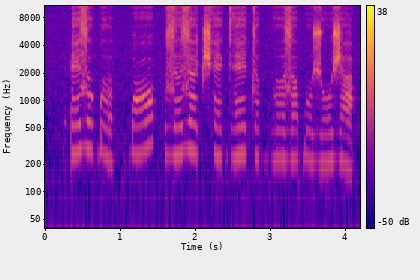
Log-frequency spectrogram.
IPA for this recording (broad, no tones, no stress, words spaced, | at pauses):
ʔɛzɤɓɤ | ɓɔ | zəzɜt͡ʃʰɛ ɡʱɛtə bʱɤzʌɓo ʒoʒa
